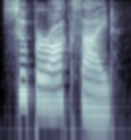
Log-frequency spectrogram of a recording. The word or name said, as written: superoxide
